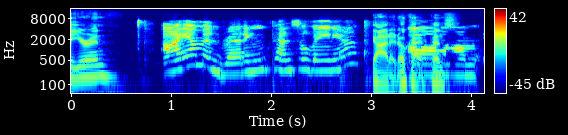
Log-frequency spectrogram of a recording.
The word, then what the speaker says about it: Reading: me reading reading or it's pronounced reading um like reading um so they were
